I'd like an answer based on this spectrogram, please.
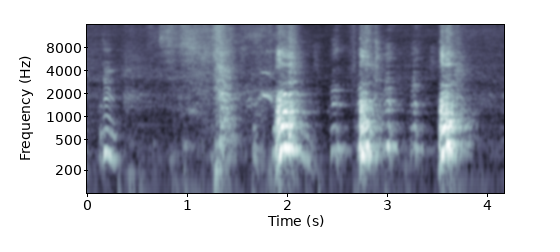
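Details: Cane Corso dogs playing with a balloon for the first time, short deep barks and woofs, about four bursts in four seconds, with a person laughing nearby.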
